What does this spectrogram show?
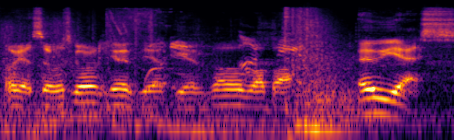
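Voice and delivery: ordinary talk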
